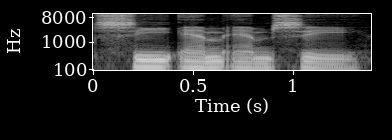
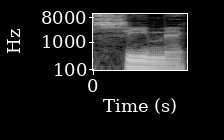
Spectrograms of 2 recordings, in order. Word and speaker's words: CMMC: He called it CMMC letter by letter like a kid sounding out a word instead of seem as a single designation.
